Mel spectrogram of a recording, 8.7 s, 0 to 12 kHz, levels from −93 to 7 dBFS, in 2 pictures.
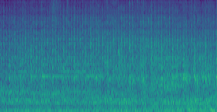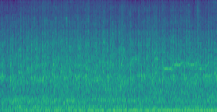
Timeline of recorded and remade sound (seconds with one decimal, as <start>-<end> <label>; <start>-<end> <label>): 0.0-2.0 recorded; 2.0-3.1 remade; 3.1-3.7 recorded; 3.7-4.7 remade; 4.7-6.7 recorded; 6.7-7.4 remade; 7.4-8.7 recorded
